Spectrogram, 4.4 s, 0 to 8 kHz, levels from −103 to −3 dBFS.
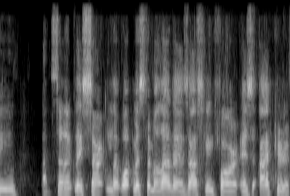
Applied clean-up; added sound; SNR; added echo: neural mask model DeepFilterNet 3.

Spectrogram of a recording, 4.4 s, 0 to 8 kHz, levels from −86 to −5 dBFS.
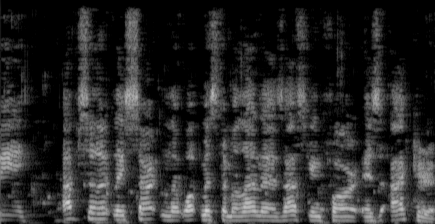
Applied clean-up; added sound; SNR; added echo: classical method WPE with log-MMSE.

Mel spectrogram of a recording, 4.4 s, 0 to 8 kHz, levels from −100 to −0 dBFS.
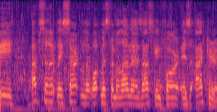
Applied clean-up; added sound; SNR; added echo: none; Stream; 18 dB; reverberation time 0.4 s.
